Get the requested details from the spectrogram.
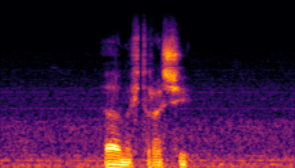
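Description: A second man speaks briefly in a surprised tone.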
